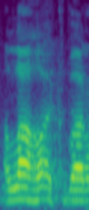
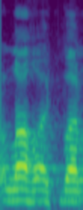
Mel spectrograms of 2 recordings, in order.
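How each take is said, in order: No difference in how they are said.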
